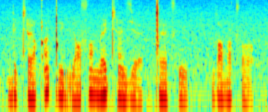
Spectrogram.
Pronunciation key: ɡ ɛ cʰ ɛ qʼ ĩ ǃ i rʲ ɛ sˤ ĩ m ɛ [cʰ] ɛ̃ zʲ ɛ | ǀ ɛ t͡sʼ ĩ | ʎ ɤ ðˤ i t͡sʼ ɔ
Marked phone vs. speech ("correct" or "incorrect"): correct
